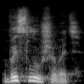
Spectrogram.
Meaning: 1. to hear out, to listen (to the end) 2. to auscultate (to practice auscultation)
- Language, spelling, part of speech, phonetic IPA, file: Russian, выслушивать, verb, [vɨsˈɫuʂɨvətʲ], Ru-выслушивать.ogg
